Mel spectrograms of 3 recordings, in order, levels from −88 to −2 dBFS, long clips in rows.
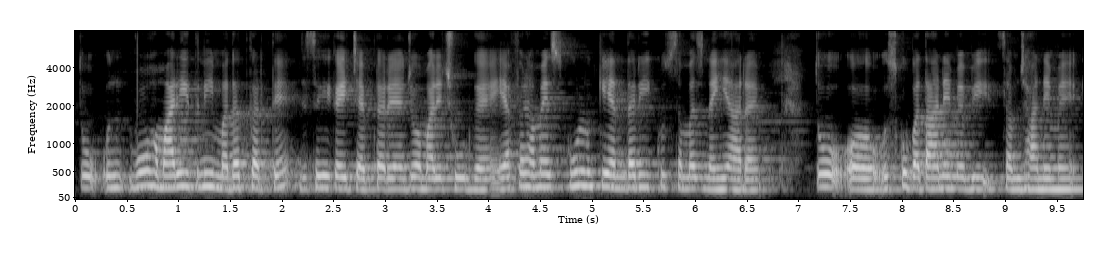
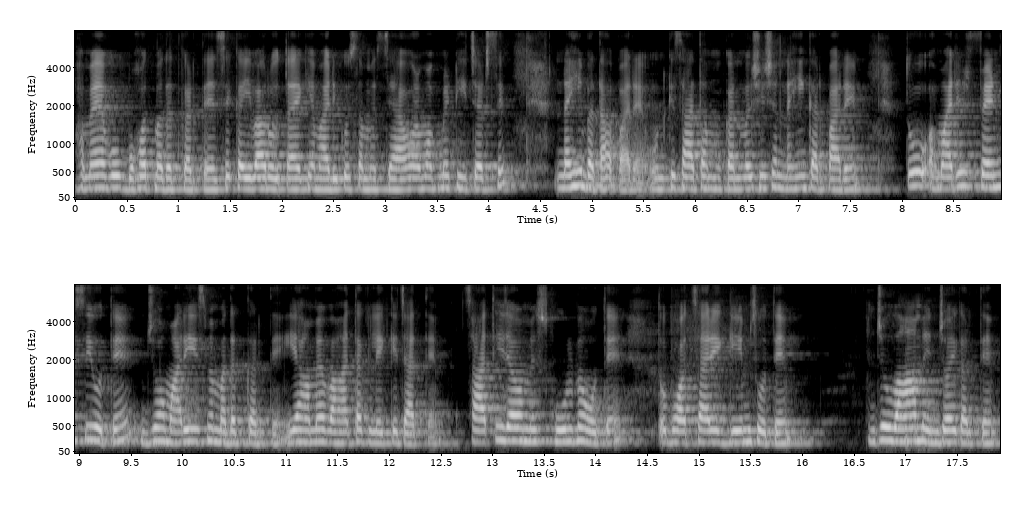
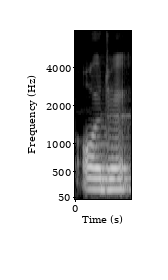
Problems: background sounds at intervals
